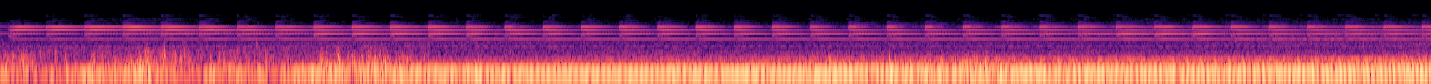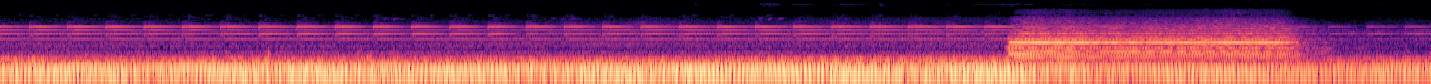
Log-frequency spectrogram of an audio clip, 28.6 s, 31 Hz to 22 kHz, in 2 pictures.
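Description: Grade-crossing bell ringing about twice a second over the low rumble of an approaching diesel freight train. About 24 seconds in, the lead locomotive, a GE ES44DC, sounds one loud horn blast of about three seconds.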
